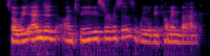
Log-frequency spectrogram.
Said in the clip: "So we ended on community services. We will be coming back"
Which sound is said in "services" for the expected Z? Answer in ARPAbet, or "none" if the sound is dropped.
Z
